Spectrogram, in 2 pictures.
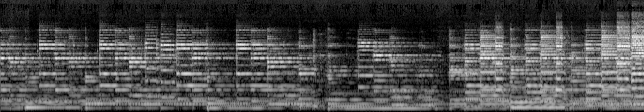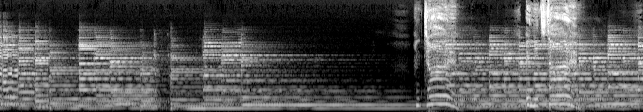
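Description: A slow rock ballad plays steadily, with sustained, effects-laden electric guitar and rich harmonies, ending in a few wailing bent guitar notes. No one speaks over it.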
